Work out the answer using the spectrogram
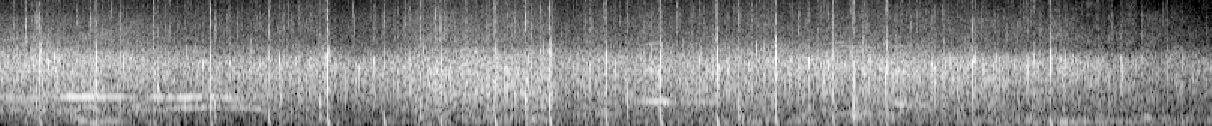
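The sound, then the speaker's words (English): An audience at a worship service claps to welcome a guest speaker: dense, steady applause that holds at an even level, with no voices rising above it. “Would you give Dr. Ernest Cole a loud welcome?”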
